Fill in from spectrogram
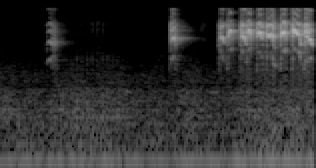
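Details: Young sunbird calling to companions: two separate sharp, high downslurred notes a second apart, followed by a loud, fast, buzzy chattering run.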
